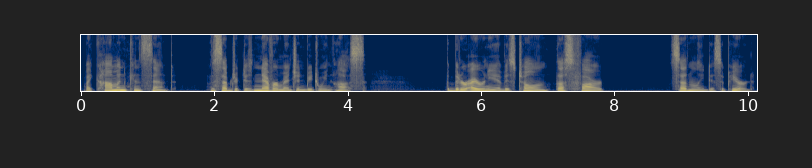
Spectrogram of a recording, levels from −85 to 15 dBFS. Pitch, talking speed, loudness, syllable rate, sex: 185 Hz, 120 wpm, -15 LUFS, 4.8 syllables/s, female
